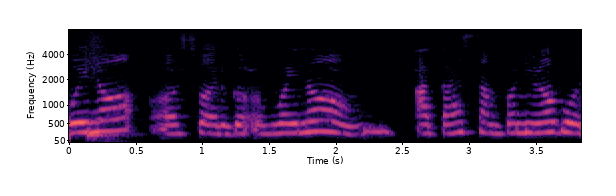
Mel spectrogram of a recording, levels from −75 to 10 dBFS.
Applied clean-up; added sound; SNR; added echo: none; Snare drum; 13 dB; reverberation time 0.2 s.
